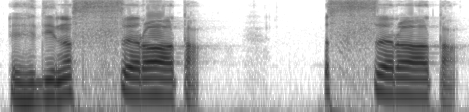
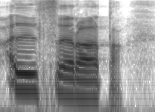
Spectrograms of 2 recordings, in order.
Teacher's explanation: Sirata, on ne dit pas Al Sirata. Le Lam entre dans le Sad. · Shown in: first take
